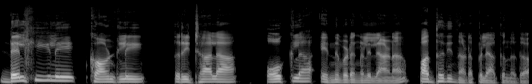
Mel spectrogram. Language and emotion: Malayalam, neutral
